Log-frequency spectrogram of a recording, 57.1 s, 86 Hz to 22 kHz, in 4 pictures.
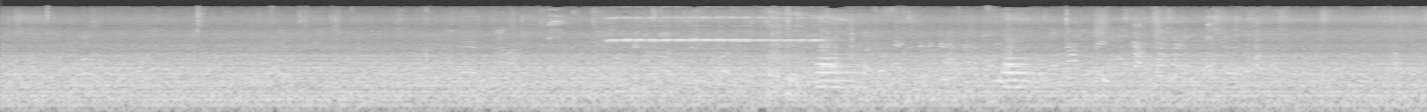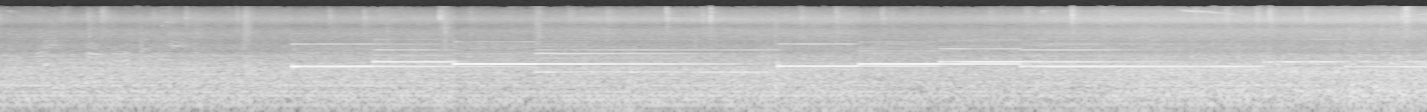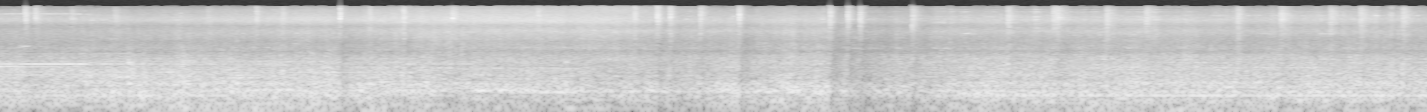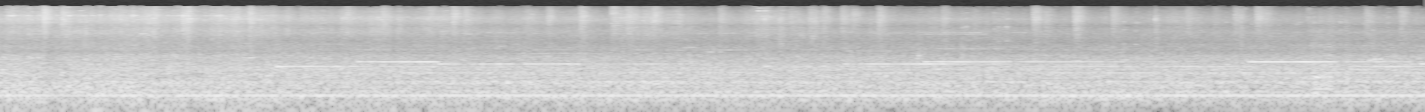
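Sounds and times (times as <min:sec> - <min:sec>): passenger train rolling past: 0:00.0 - 0:57.0.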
